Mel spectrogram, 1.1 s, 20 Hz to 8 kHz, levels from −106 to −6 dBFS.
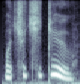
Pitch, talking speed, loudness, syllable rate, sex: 205 Hz, 225 wpm, -14 LUFS, 4.3 syllables/s, female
